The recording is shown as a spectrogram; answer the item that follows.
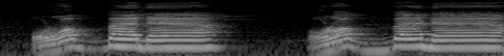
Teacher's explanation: را کو پر کیجئے اور نون الف زبر نا تھوڑا کھینچ کے پڑھیے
